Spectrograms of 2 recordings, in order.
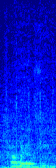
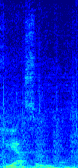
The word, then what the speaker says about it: chiasm: With this one, I said like I think I said like chiasm. It's like the working title. Then I how it's chiasm from Google.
